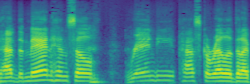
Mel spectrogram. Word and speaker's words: Pasquarella: i'm honored to have the man himself randy pascarella that i pronounce that correctly by the way yes pascarella okay fantastic he's in uh well you've been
